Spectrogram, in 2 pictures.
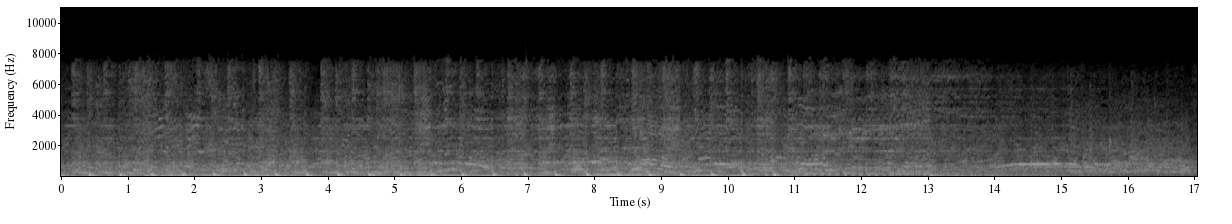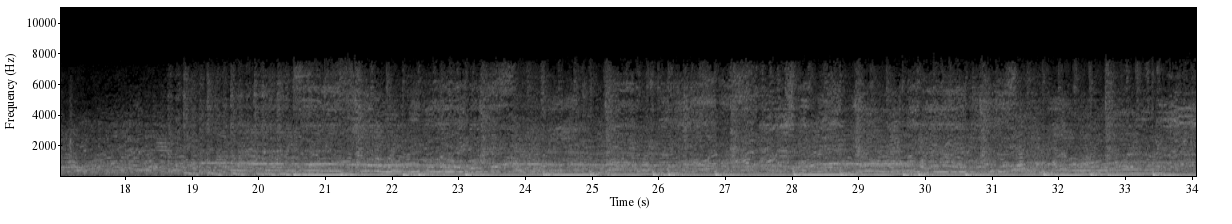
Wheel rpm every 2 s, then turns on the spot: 0, 0, 0, 0, 0, 0, 0, 0, 0, 0, 0, 0, 0, 0, 0, 0, 0.
none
